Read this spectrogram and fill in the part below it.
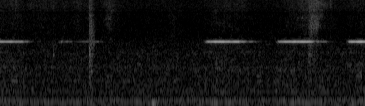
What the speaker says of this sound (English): I'm sorry again for the beeping in the background. That is my next door neighbor's alarm or smoke detector.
